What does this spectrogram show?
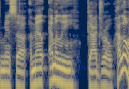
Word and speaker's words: Gaudreau: tried to she she told me how to pronounce her name immediately being the pro-head and i am i just thought you know got dro like do you got hydro hydroponics got drunk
